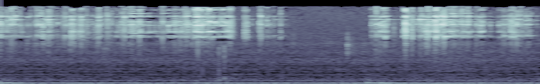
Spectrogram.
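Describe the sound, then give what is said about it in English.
A video game bonus key pickup effect, played when the player picks up a key: bright metallic jingling like shaken keys, sounding in two shimmering bursts separated by a short pause, clear with no voices. “Pick up bonus key. It's when you pick up a key.”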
